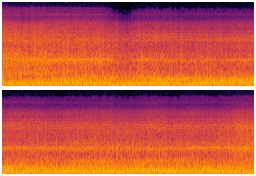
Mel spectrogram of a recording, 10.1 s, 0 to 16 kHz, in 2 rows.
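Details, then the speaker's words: Mostly original Spanish Lambretta Jet 200 (Serveta) two-stroke on test ride after carb slide cutaway changed from 1.2 to 2.2; even engine note with faint steady whine, no stumbling or flat spots; mid-range spluttering cleared. "well back from the test drive it was a phenomenal success it runs super smooth silky smooth even i'm quite impressed"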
